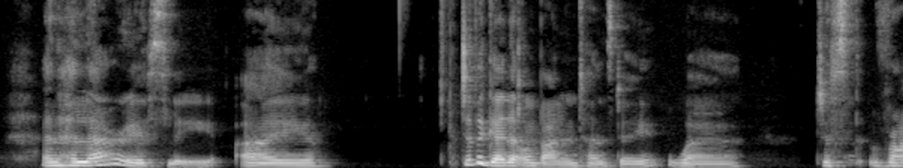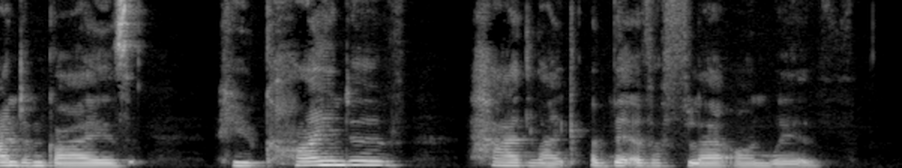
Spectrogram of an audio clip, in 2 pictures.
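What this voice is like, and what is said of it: Sick, unwell-sounding voice. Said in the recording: “hear from my voice, but I am not very well. I'm quite sick”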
